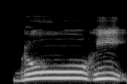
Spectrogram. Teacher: બ્રૂહી, બ્રુ ને થોડોક આપણે લંબાવશું. હી ને રસ્વઈ હી છે, એટલે આપણે હી ને નથી લંબાવવાનો. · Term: દીર્ઘ માત્રા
